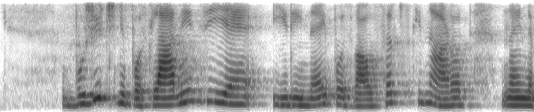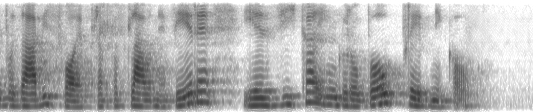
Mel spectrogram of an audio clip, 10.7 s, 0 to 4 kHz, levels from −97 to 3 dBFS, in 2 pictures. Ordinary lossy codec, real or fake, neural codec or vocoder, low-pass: none; fake; codec, 24 kHz, 3.1 kbps, DualCodec; 3.6 kHz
